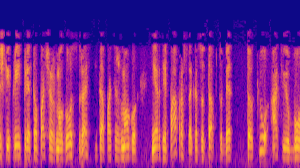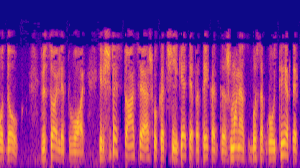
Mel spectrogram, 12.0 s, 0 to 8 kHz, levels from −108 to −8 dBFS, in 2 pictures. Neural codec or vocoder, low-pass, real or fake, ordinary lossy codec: none; 7.2 kHz; real; MP3, 24 kbps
